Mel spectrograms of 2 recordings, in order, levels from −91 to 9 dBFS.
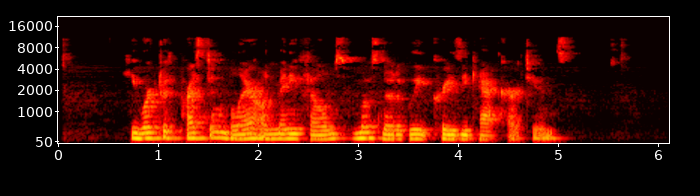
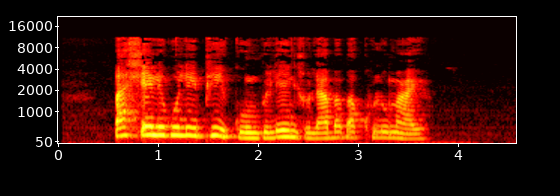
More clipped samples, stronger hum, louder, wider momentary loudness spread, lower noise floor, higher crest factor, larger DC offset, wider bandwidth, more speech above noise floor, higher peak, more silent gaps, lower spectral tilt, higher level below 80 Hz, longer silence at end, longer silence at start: neither; neither; second, -28 LUFS vs -17 LUFS; second, 8 LU vs 13 LU; first, -69 dBFS vs -63 dBFS; about the same, 16 dB vs 18 dB; neither; about the same, 11.5 kHz vs 11.5 kHz; second, 42 dB vs 46 dB; second, -12 dBFS vs 0 dBFS; neither; about the same, -6 dB/octave vs -5 dB/octave; second, -68 dBFS vs -62 dBFS; about the same, 1 s vs 0.9 s; first, 0.7 s vs 0.55 s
